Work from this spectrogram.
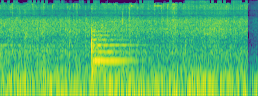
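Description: Okra fries in a shallow layer of oil with a steady, close crackling sizzle, broken by one light clink from stirring, then the sizzle cuts off abruptly near the end.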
